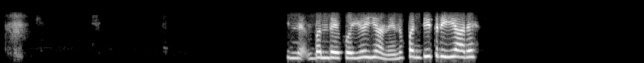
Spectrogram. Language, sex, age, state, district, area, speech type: Dogri, female, 30-45, Jammu and Kashmir, Samba, rural, conversation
